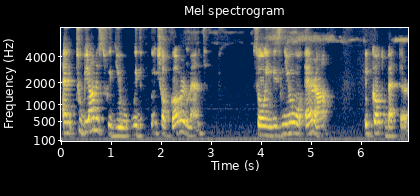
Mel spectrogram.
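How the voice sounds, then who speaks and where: The speaker talks at a fairly slow pace with an Italian accent. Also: woman. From Italy, Naples. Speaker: filmmaker. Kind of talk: interview.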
